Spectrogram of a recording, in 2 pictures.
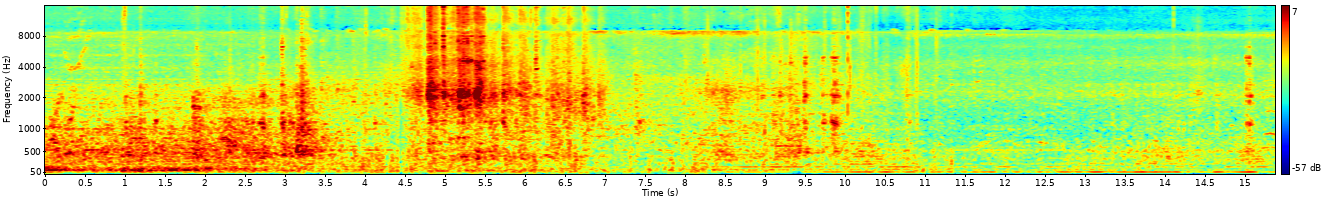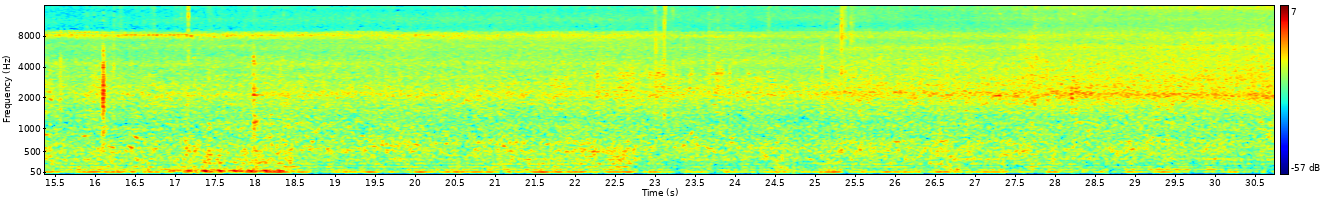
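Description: Doppelmayr cabriolet lift in motion, heard from an open standing cabin. The lift's machinery hums loudly while the cabin leaves the base station, then gives way to a steadier, quieter rumble of the cable run and wind. A brief low rumble comes a little past halfway, as the cabin passes a tower.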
